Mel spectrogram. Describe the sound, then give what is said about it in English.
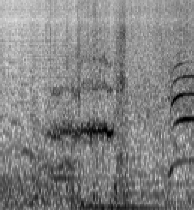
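A taxi brakes hard in heavy city traffic and its tyres skid with two high, wavering screeches, the second rising in pitch. Rumbling engine and road noise sit underneath. “until a braking taxi causes him to lose his footing and come crashing to the ground.”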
